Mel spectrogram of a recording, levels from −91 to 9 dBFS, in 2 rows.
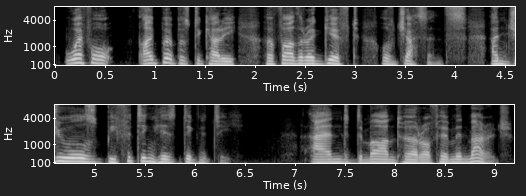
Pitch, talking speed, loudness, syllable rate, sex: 145 Hz, 150 wpm, -19 LUFS, 5.3 syllables/s, male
